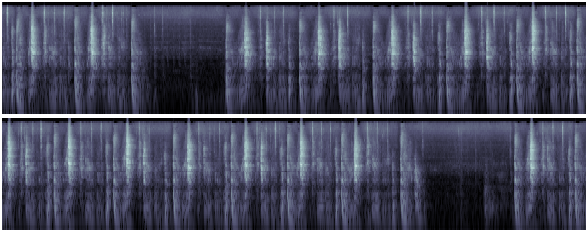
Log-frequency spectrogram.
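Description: Music with a punchy, thumping beat plays from a record on a turntable.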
